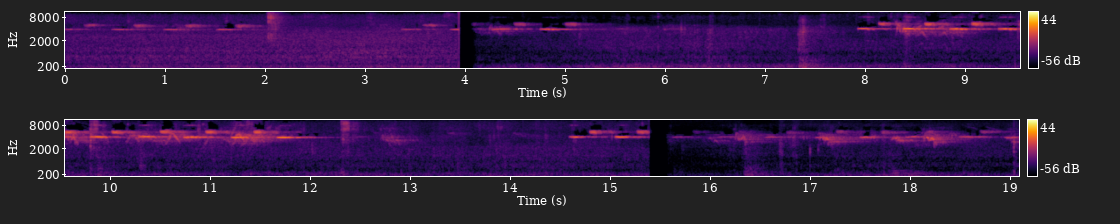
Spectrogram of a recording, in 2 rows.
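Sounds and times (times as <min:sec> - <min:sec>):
low outdoor rumble: 0:00.0 - 0:08.6
small birds chirping: 0:03.4 - 0:05.3, 0:08.0 - 0:19.0.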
